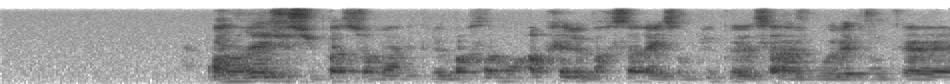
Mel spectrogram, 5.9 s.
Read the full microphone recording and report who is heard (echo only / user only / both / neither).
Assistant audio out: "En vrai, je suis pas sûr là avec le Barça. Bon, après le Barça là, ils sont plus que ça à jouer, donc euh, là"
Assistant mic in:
echo only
